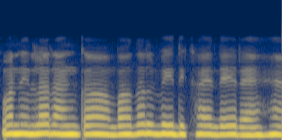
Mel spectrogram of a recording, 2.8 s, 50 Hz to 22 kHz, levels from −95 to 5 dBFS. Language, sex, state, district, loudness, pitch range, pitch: Hindi, female, Jharkhand, Palamu, -10 LUFS, 230-245 Hz, 235 Hz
